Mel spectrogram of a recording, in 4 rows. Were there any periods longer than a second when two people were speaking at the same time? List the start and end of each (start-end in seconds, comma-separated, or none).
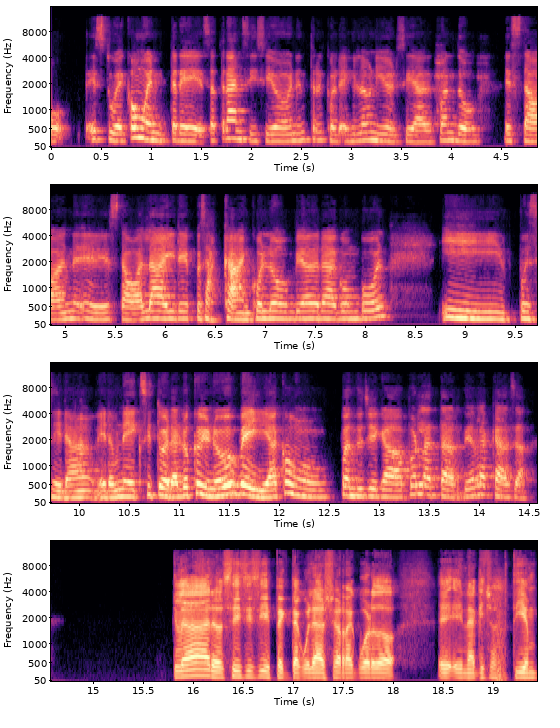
none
